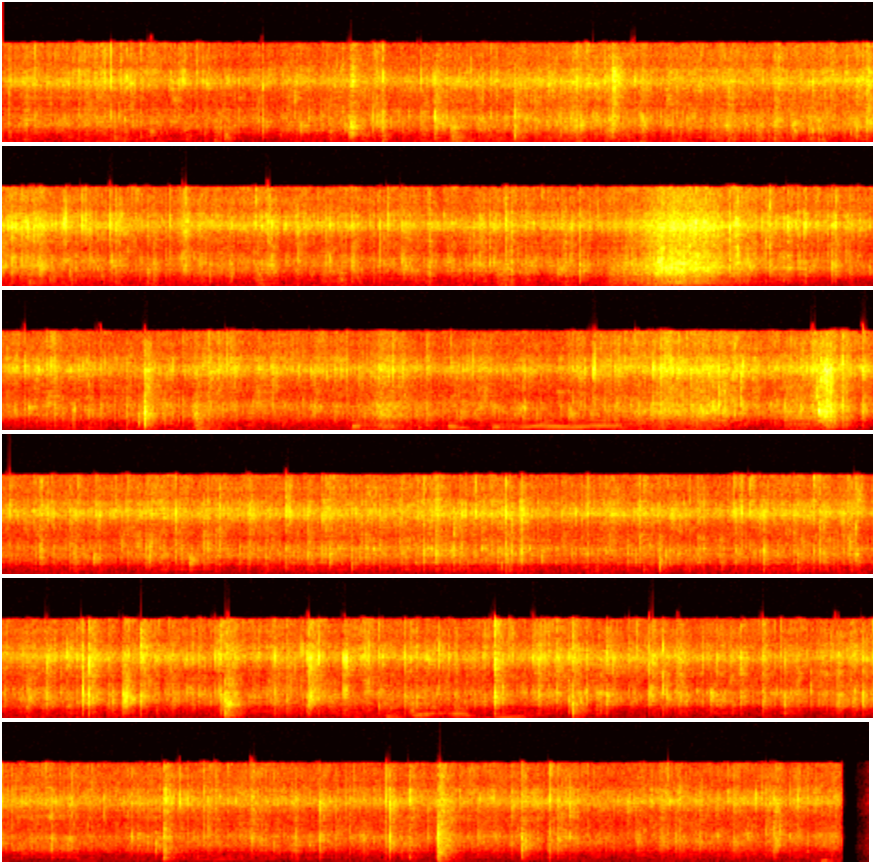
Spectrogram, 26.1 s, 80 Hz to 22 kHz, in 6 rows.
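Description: Pot of hot water bubbling and hissing with dry fish crackers soaking in it to soften. There are scattered small clicks, and louder clatters come at about 8 and 13 seconds.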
